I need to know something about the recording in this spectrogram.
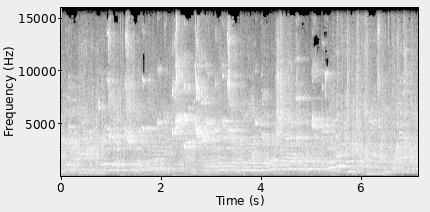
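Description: Basketball players' sneakers squeak on a hardwood court.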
